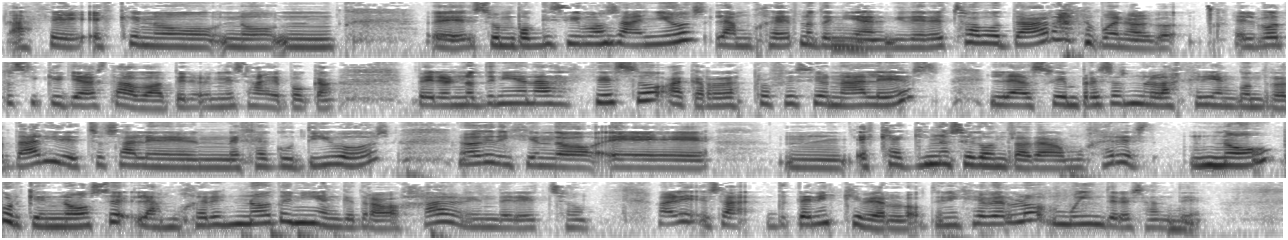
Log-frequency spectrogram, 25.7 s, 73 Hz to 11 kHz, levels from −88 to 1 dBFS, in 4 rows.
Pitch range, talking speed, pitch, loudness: 200-260 Hz, 185 wpm, 230 Hz, -20 LUFS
